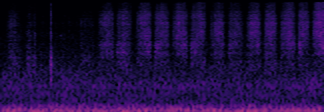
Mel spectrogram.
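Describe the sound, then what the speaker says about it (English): Fine sandpaper rubs in the bottom of a guitar nut slot, giving a steady, quiet, close-up scratchy hiss with a rhythmic back-and-forth stroke pattern. "I like to just take some fine sandpaper, so it just makes it nice and smooth in the bottom of that nut slot for the string"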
